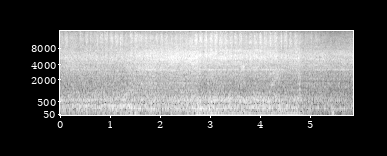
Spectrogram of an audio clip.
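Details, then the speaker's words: Speed Queen 30lb stack dryer after blower motor repair for bad vibration, burner lit, door shut; steady low hum with even airflow whoosh, no scraping or knocking; normal running. "Sounds good. Another successful repair."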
